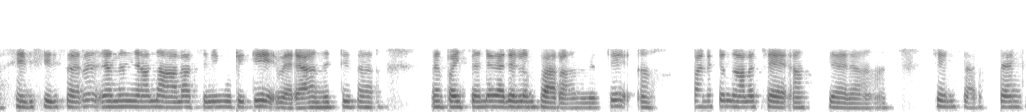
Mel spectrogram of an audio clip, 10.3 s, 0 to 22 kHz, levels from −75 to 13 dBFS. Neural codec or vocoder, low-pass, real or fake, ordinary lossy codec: none; 3.6 kHz; real; none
